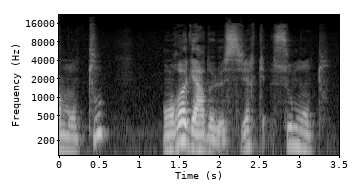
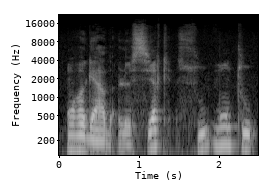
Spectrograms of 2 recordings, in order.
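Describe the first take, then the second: First: Riddle recital. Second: Said in the usual way. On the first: Shown as a demonstration. Presents final riddle clue.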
